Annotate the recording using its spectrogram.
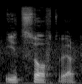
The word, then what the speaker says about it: id Software: Кто еще раз в комментариях напишет, что id Software правильно читается не id, а ID, будет умирать в мучениях. Идите в Википедию и читайте транскрипцию. id Software произносится как id Software.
